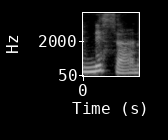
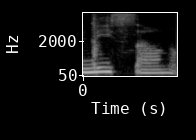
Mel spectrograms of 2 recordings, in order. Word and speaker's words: Nissan: We say Nissan, and I think Americans say Nissan or something like that.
